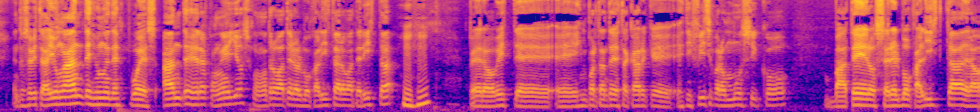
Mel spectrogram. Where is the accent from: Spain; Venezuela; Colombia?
Venezuela; now in Buenos Aires, Argentina; A raíz, viste, que me fui de Venezuela, Nederheim quedó paralizado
